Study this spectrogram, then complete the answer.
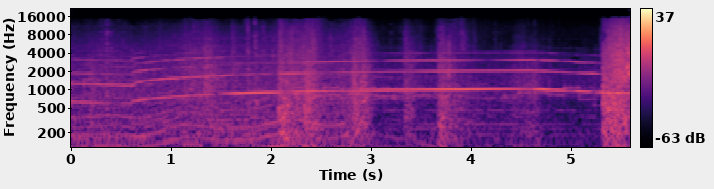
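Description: A car engine hums steadily, rising in pitch and then slowly falling.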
